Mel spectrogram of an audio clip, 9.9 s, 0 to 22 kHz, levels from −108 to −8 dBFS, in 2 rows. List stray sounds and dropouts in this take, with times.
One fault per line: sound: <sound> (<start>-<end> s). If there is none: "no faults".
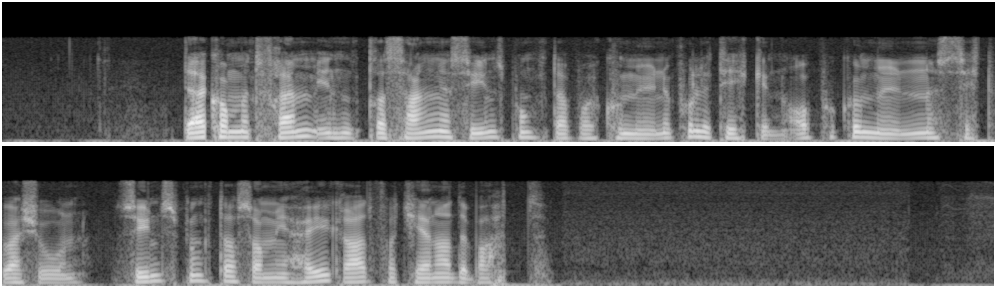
no faults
